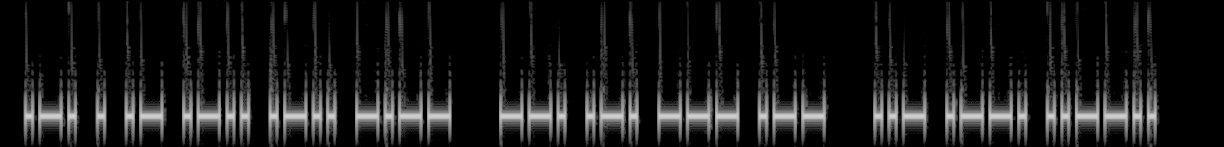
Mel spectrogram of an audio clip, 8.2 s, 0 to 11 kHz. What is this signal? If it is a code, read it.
Morse code, heard as a keyed tone, about 25 wpm, 700 Hz. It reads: REALLY GROW UP?
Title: Sentences from Top 1000 Words - Review Part 1 - 25wpm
